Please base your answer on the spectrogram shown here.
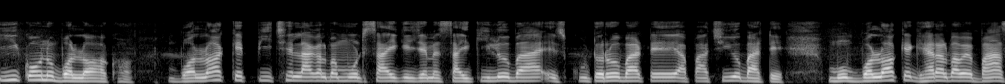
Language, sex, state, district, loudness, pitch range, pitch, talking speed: Bhojpuri, male, Bihar, Muzaffarpur, -17 LUFS, 150-175 Hz, 165 Hz, 150 wpm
